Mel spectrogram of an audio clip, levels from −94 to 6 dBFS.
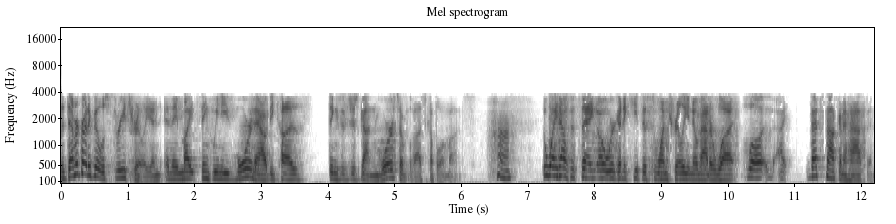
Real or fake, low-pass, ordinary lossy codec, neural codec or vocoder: real; 3.6 kHz; AAC, 16 kbps; none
